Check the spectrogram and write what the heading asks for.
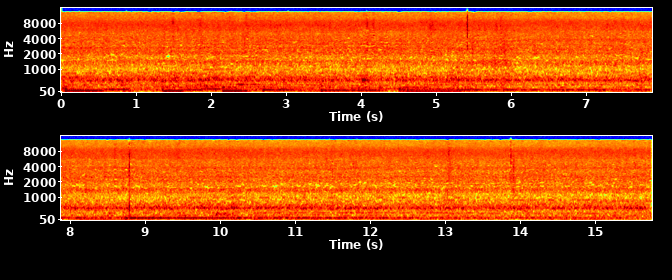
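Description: Chopped tomatoes and onions frying in oil in a pan: a steady sizzling hiss with a low rumble underneath and a few small pops.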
